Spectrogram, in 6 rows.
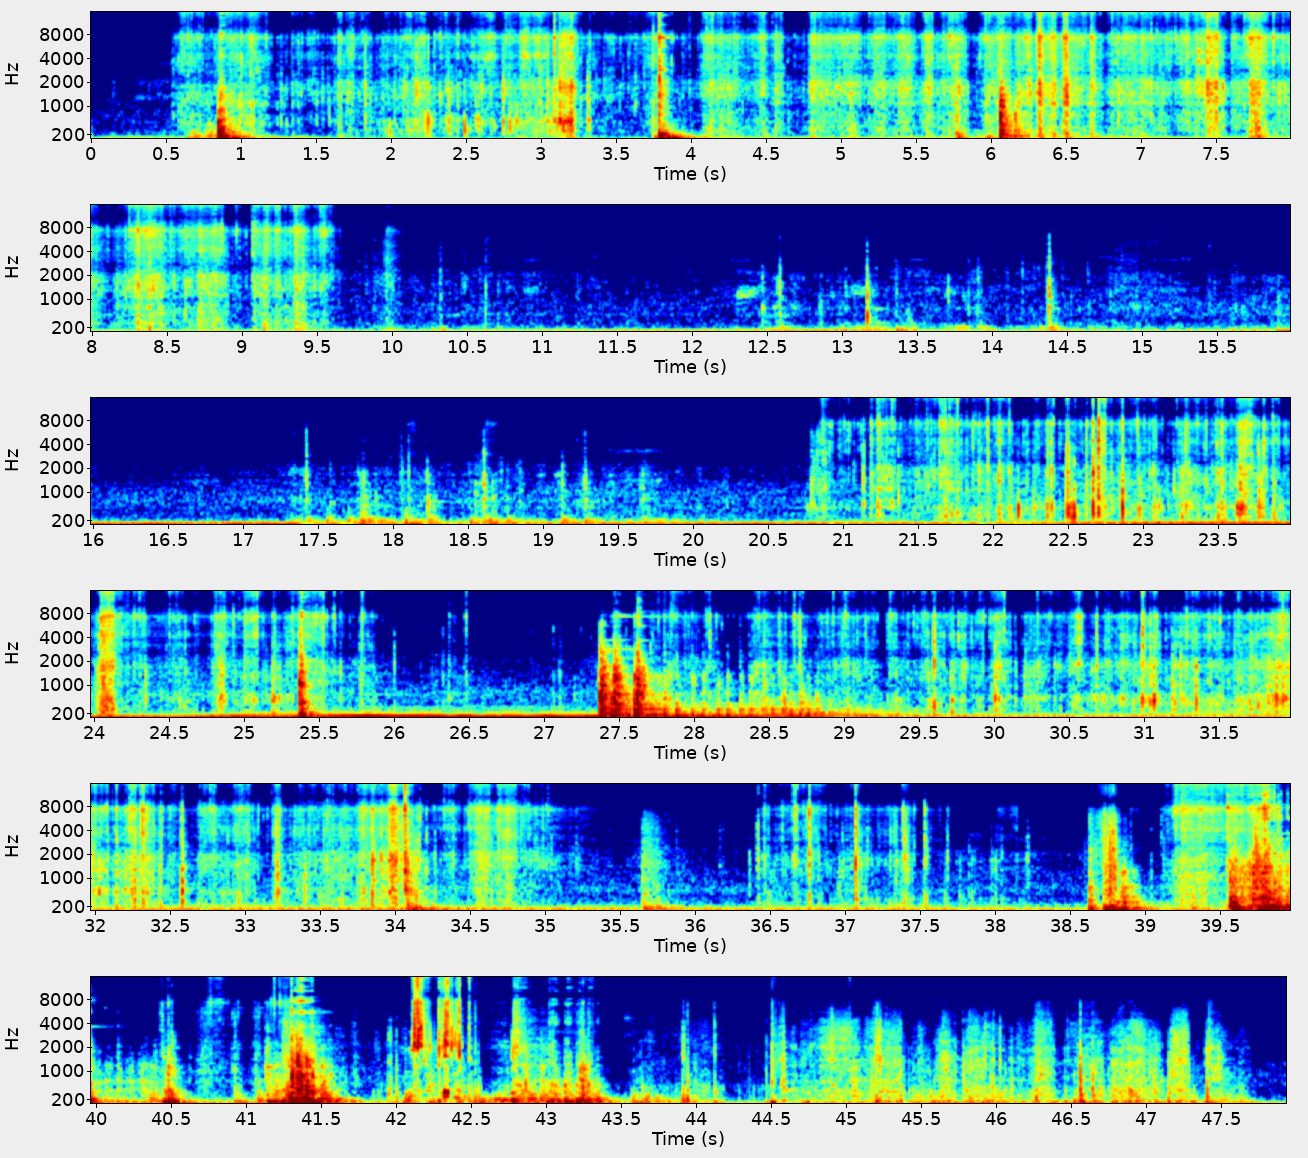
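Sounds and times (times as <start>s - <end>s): crinkling plastic and cardboard: 0.4s - 11.4s, 20.8s - 26.6s, 27.3s - 43.1s, 43.7s - 47.7s
knocks and clinks: 27.4s - 33.0s, 39.0s - 43.4s.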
